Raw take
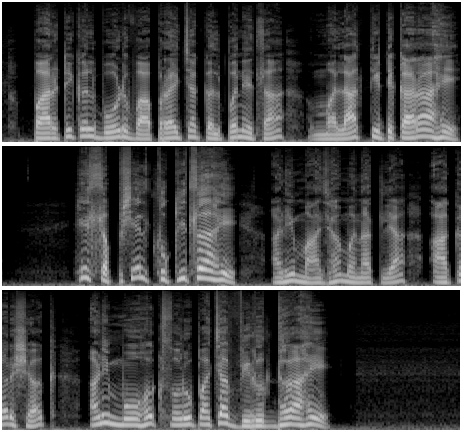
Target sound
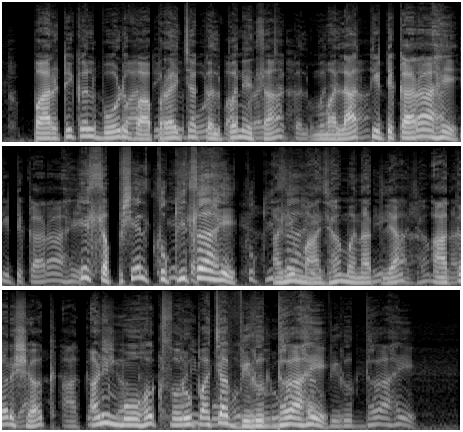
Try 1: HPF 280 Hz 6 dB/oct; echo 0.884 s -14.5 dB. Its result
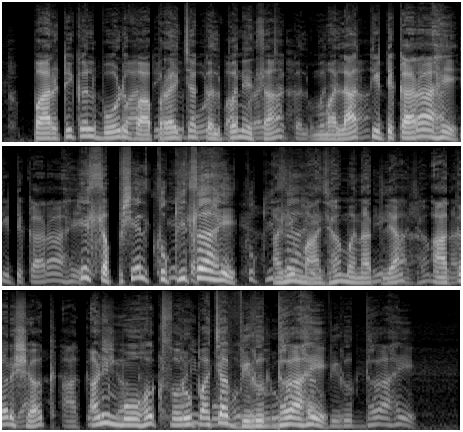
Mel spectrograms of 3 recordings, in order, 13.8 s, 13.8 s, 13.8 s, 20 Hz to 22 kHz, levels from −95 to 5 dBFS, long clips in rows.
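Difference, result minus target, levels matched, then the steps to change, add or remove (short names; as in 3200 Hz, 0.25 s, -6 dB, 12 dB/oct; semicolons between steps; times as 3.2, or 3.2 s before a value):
125 Hz band -3.5 dB
change: HPF 80 Hz 6 dB/oct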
